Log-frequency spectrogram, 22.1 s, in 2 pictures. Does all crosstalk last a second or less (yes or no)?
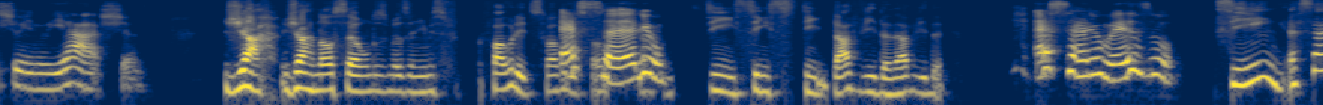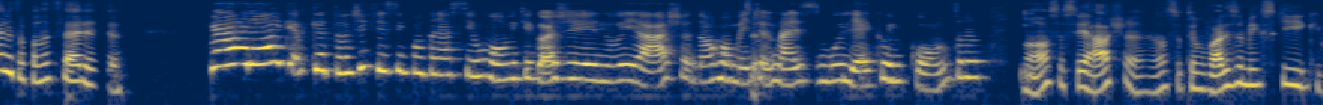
yes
